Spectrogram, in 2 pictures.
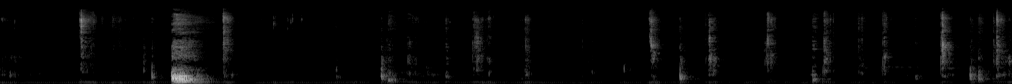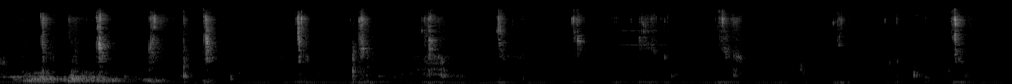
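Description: Close-miked chewing of grilled tanigue and rice eaten by hand: a steady run of short, wet mouth smacks and clicks, with a louder knock about two seconds in.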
